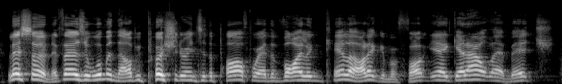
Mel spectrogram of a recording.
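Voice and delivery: high, loud hammed-up tirade; mock shameless rant. Streamer playing the man hiding behind his girlfriend, loud mock rant. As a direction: yell it as a mocking parody of bravado.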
